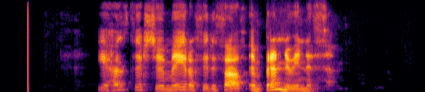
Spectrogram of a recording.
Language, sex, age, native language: Icelandic, female, 30-39, Icelandic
